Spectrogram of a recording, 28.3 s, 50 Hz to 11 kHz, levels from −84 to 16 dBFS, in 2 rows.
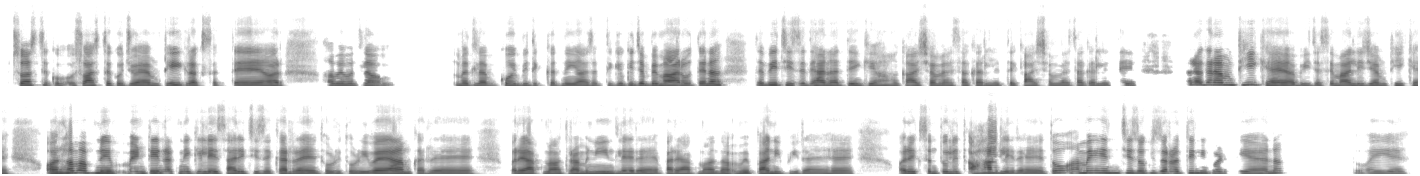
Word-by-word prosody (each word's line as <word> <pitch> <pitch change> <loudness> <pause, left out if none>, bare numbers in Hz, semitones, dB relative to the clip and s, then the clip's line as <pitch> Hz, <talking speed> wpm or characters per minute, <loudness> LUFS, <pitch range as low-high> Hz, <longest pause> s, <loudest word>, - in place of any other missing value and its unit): स्वास्थ 230 0 +2
को 205 - -7
स्वास्थ्य 210 0 +2
को 200 - -3
जो 190 0 -1
है 185 0 +4
हम 190 0 -3
ठीक 230 -2 +1
रख 185 -3 +2
सकते 175 +1 -6
हैं 185 +1 +4
और 190 +1 +3 0.4
हमें 225 +1 0
मतलब, 210 -1 -2 0.7
मतलब 205 -1 -1
कोई 210 0 -1
भी 210 0 -5
दिक्कत 190 0 -8
नहीं 185 -1 -1
आ 180 - +1
सकती 195 +3 -9
क्योंकि 220 +1 -4
जब 225 0 +1
बीमार 205 0 +6
होते 200 0 -2
हैं 210 - +1
ना, 235 +1 +6 0.4
तब 235 0 -2
ये 240 - +6
चीज़ें 220 -1 -4
ध्यान 200 -1 +3
आती 195 +1 -1
हैं 195 -2 0
कि 200 +3 -3
हाँ, 195 0 -4
काश 195 -1 -2
हम 195 -1 -1
ऐसा 185 0 -4
कर 185 - -1
लेते, 180 0 -6
काश 180 +1 -4
हम 185 - -5
वैसा 185 +1 -4
कर 190 0 -5
लेते 185 +2 -7 0.4
और 475 0 -8
अगर 290 0 +2
हम 280 -2 +5
ठीक 265 -2 -4
हैं 195 -3 +5
अभी 180 0 -2
जैसे 185 +2 -6
मान 190 0 +3
लीजिए, 200 -1 -2
हम 190 0 -4
ठीक 210 -1 -5
हैं 175 -1 -1 0.4
और 225 +1 +7
हम 265 +5 +6
अपने 240 -2 +4
मेंटेन 220 +1 +1
रखने 215 -1 -1
के 210 +1 -7
लिए 200 -1 +2
सारी 195 +1 +1
चीज़ें 190 -1 -5
कर 210 +2 +4
रहे 190 -2 +3
हैं। 180 0 0
थोड़ी-थोड़ी 180 0 -3
व्यायाम 195 +4 +7
कर 185 - -2
रहे 175 0 -1
हैं, 180 0 -4 0.4
पर्याप्त 190 -1 +5
मात्रा 180 0 +2
में 180 0 -2
नींद 190 0 0
ले 180 -1 0
रहे 175 0 -1
हैं, 175 0 -4
पर्याप्त 180 0 -1
मात्रा 175 0 0
में 175 - +1
पानी 185 +3 +3
पी 180 -1 -8
रहे 175 0 -4
हैं 185 -1 -3 0.5
और 200 - +3
एक 210 0 0
संतुलित 205 0 -3
आहार 235 +6 +4
ले 190 -3 -1
रहे 175 0 -2
हैं 180 - -3
तो 270 +8 -2
हमें 255 +3 +1
इन 245 -1 0
चीज़ों 250 0 -2
की 235 - -9
ज़रूरत 225 0 0
ही 260 - +1
नहीं 240 -1 -2
पड़ती 220 0 -7
है। 210 -1 -2
है 210 - -2
ना? 255 +3 -4 0.7
तो - - -16
वही 230 0 -8
है, 210 -1 -7
195 Hz, 235 wpm, -24 LUFS, 185-215 Hz, 0.7 s, और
